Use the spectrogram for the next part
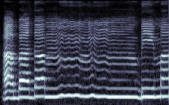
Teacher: maka dibaca asyafatain atau tertutup bibirnya menjadi huruf mim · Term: iqlab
